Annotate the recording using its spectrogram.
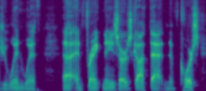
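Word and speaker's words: Nazar: physical element to them frank nasar uh they really like that's how you pronounce it by the way frank nasar's uh definitely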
